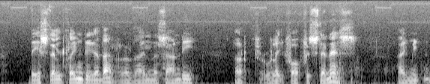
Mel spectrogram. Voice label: Northern and Insular Scots, Orkney - Kirkwall (originally western mainland)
